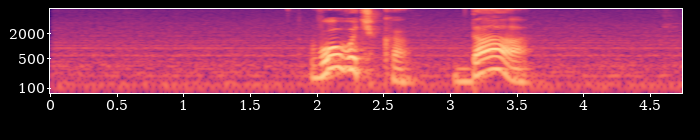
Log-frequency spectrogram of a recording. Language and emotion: Russian, neutral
